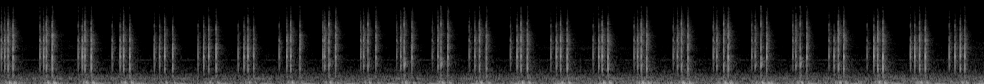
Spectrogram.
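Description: Long nails scratch and tap the white cardboard face of a large pink satin ribbon spool, in close-up. Quick, dry, bright clicks repeat in a loose, uneven rhythm over a soft low rumble, each tap dying away almost instantly.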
